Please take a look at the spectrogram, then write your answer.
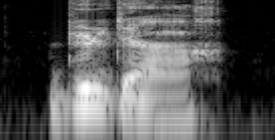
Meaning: Bulgarian (native of Bulgaria, of either gender)
- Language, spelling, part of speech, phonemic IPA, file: French, Bulgare, noun, /byl.ɡaʁ/, LL-Q150 (fra)-Bulgare.wav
